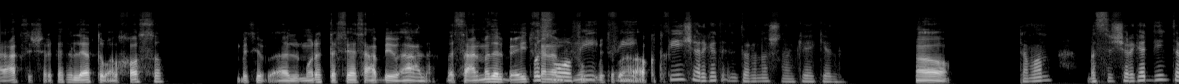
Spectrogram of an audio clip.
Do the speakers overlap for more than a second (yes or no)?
yes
